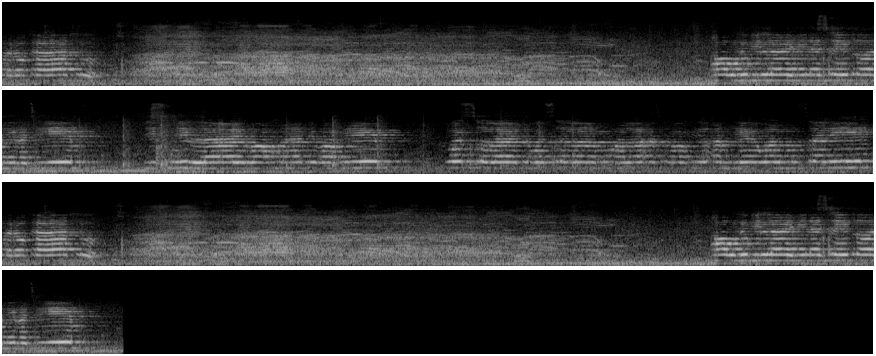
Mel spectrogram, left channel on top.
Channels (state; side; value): drops out; right; at 10.0 s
